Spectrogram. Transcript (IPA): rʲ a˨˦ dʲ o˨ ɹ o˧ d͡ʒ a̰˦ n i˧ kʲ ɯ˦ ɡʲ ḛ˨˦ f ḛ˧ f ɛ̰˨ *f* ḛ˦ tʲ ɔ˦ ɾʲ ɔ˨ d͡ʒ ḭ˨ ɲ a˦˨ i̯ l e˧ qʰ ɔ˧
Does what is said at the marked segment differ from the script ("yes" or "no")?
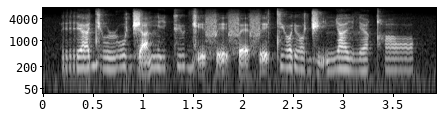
no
